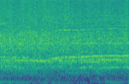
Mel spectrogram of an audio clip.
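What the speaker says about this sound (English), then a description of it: "It's a very rowdy crowd." Dense, sustained applause with cheering from a rowdy crowd at a CNN presidential candidate town hall at Drake University in Des Moines, Iowa, loud and continuous throughout.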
